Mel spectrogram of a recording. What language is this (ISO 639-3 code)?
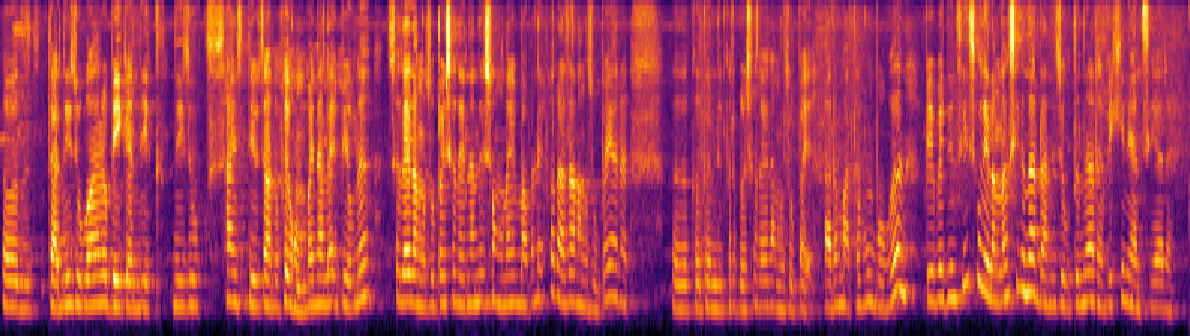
brx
